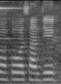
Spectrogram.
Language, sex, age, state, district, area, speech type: Sindhi, female, 45-60, Delhi, South Delhi, urban, spontaneous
